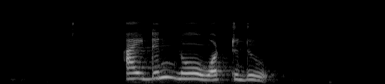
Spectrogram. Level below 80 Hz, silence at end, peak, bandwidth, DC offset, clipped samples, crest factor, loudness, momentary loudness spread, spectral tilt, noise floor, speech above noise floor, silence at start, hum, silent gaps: -84 dBFS; 1.2 s; -14 dBFS; 8 kHz; under 0.1%; under 0.1%; 20 dB; -30 LUFS; 8 LU; -5.5 dB/octave; -84 dBFS; 54 dB; 1.25 s; none; none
